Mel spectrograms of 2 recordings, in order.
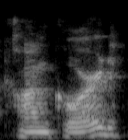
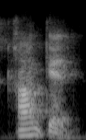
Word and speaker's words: Concord: that you said in terms of your okay pronunciation obviously not from this particular area otherwise you would know it's not concord although most that's how you say that word it's conquered well right outside of boston boston and i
